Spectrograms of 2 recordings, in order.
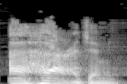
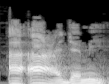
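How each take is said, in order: First: The second hamza is said as an h sound. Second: Both hamzas are said as clear glottal stops. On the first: "dibaca dengan huruf ha ... Jadi salah" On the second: "membaca dua hamzahnya dengan tahqiq ... ini jelas salah"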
